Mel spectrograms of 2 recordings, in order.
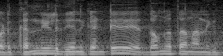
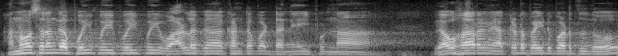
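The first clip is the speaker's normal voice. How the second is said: fiery preaching; 3 semitones higher, 10 dB louder than usual. Acted. Preacher warning the congregation about hidden affairs, loud and rising. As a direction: thunder the warning at the crowd.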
